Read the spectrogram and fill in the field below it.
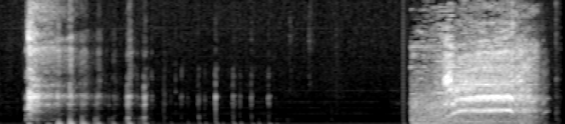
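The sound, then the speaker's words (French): A burst of short shrill cries and a stretch of rapid clicking, then a woman lets out one loud, sustained high-pitched scream for more than a second, piercing. “C'est une meuf comme ça qui crie.”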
